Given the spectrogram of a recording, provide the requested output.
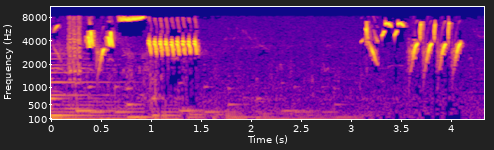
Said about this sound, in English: Singing from atop a cactus, a handsome bird greets the new day. It's a black-throated sparrow, an iconic desert denizen of the southwestern U.S. and northern Mexico.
